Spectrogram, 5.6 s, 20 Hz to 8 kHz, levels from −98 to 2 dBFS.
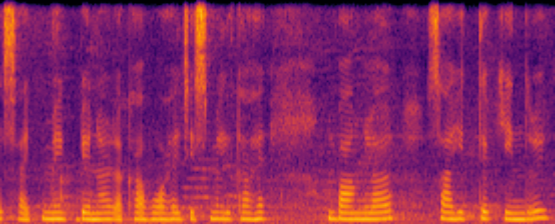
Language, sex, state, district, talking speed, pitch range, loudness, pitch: Hindi, female, Tripura, Unakoti, 140 wpm, 225-240 Hz, -18 LUFS, 230 Hz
